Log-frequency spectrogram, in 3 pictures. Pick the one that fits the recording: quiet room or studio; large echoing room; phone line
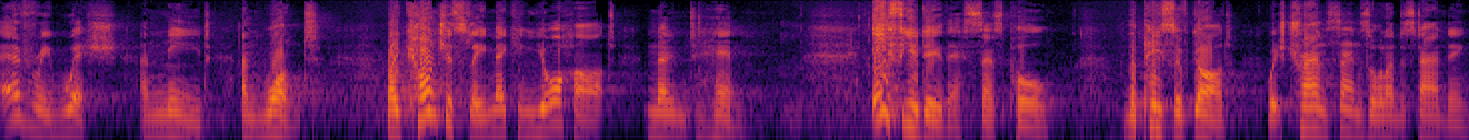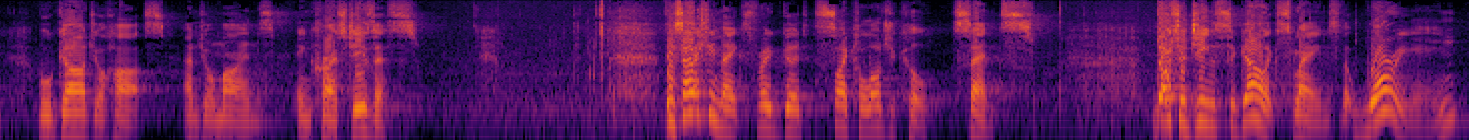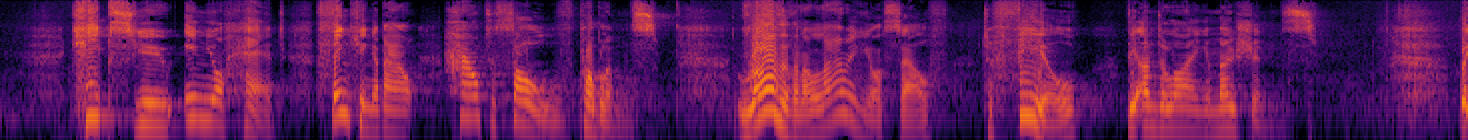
large echoing room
